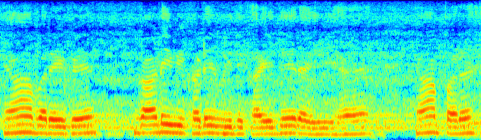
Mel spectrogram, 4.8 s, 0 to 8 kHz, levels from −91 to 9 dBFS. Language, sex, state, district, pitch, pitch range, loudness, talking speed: Hindi, male, Haryana, Charkhi Dadri, 150 Hz, 135-160 Hz, -13 LUFS, 135 wpm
